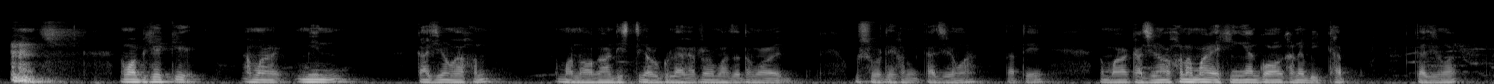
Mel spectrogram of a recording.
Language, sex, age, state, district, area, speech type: Assamese, male, 45-60, Assam, Nagaon, rural, spontaneous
